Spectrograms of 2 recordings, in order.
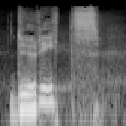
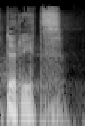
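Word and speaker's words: du Rietz: Vet du vem Kim Ekdahl Duritz, trots att det inte uttalas Duritz, är?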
